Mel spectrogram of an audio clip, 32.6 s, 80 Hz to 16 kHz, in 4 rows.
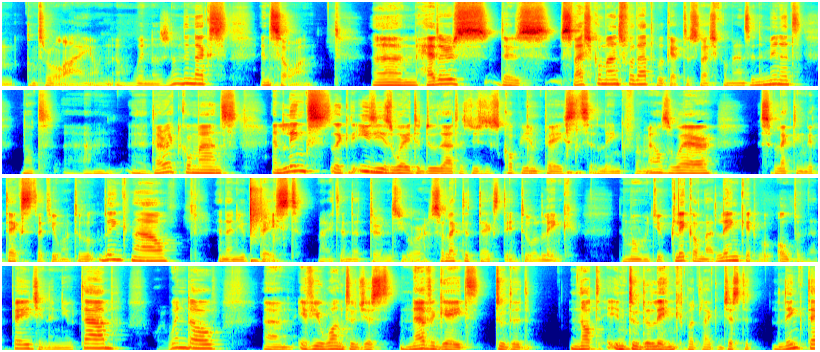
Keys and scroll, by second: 13.8 super+c, 18.8 super+v.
